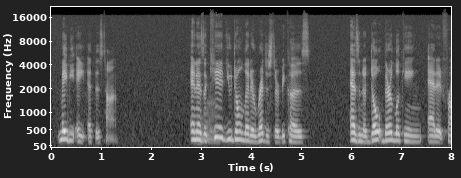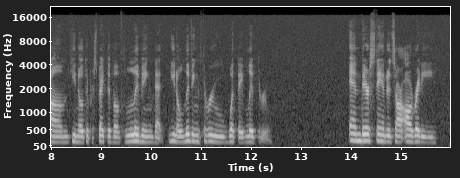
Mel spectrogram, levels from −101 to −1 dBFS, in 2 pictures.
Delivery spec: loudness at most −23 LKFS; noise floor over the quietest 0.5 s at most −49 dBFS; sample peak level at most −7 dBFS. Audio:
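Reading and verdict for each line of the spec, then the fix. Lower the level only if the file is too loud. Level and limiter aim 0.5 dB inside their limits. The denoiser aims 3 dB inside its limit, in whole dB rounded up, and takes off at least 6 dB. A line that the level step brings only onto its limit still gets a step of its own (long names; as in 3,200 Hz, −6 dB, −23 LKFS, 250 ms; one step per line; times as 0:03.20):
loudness −26.5 LKFS: in spec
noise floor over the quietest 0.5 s −53 dBFS: in spec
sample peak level −5.0 dBFS: out of spec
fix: brickwall limiter −7.5 dBFS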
